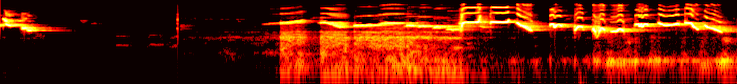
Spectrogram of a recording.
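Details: Whistled calls of a female Oriental magpie-robin luring a male. A brief falling whistle is followed by a pause, then a long series of sweet, slurred notes that rise and fall, with faint low rumbling noise underneath.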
